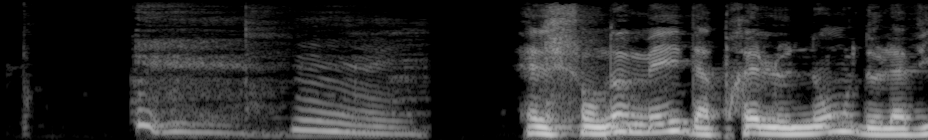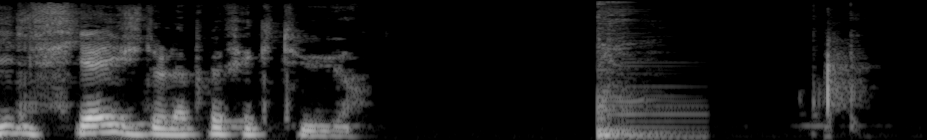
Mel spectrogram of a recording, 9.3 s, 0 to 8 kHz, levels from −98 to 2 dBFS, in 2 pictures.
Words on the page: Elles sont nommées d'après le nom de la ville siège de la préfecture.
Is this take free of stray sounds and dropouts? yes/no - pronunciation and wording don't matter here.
no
